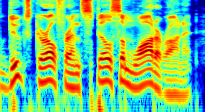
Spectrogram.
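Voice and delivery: ordinary delivery

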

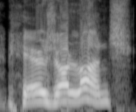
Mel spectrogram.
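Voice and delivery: very high, loud, slow announcement; butler serving lunch. Acted. Podcaster playing the scientist's butler serving lunch, loud announcing. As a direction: sing out the serving high and drawn out.

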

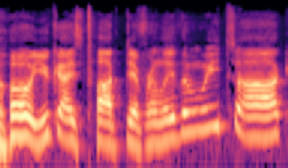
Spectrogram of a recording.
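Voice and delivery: high, slow, simple-minded taunt; exaggerated mock amazement. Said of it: "the mockery of".

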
